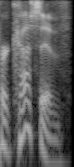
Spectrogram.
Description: Prononciation du mot percussive en anglais (fichier audio)
Prononciation du mot : percussive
